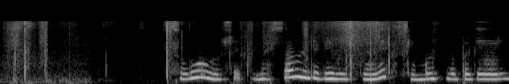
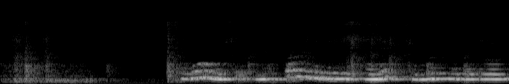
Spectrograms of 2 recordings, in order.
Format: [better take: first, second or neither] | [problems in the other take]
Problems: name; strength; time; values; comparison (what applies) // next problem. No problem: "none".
first | room echo; dies away in 0.9 s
